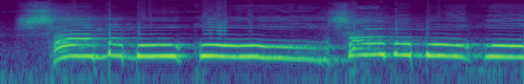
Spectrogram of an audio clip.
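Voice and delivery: high, loud grieving wail; wailing shout. Retold or imitated. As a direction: cry out like a mourner at the grave. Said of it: "may nakikita pa ako na sumisigaw".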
